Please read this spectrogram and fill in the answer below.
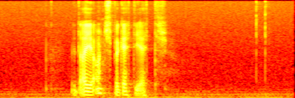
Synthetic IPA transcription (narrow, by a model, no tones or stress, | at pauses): ʋɪd̪æ̰ɪəʔɑnspɑɡɛt̪ḭːʔɛ̰t̪ə̥ɾ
